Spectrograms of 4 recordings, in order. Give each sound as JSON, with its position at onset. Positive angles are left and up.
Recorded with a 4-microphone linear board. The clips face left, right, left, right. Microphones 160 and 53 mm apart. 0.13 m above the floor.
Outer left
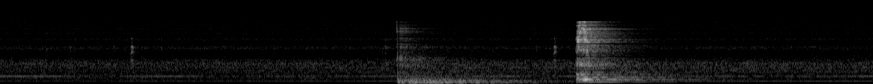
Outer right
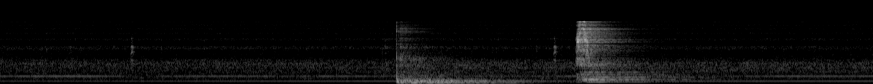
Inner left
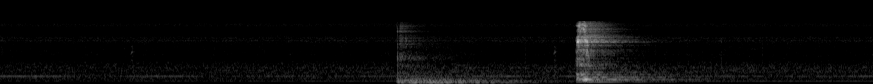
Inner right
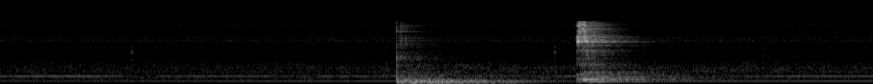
{"t": 4.0, "sound": "a thud", "side_deg": -75, "distance_m": 3.0}
{"t": 5.8, "sound": "a guitar", "side_deg": 40, "distance_m": 1.4}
